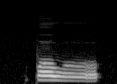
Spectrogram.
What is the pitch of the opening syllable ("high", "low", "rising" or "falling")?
high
